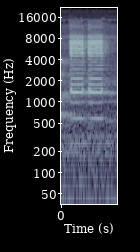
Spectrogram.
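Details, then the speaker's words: Repeated steady electronic high-pressure alarm tones from a Belmont rapid infuser running at 220 mL/min; a deliberate demonstration, triggered by closing a roller clamp to simulate a blocked patient line. "but this is probably one of the most common alarms you're going to run into so it says high pressure detected check patient line for blockage"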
